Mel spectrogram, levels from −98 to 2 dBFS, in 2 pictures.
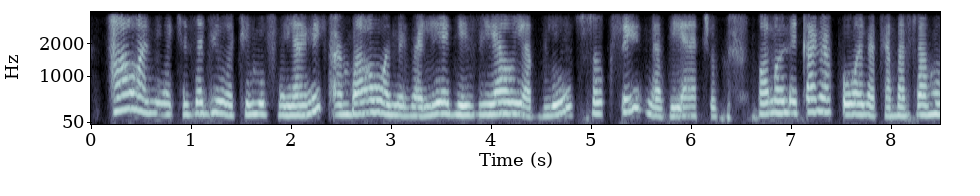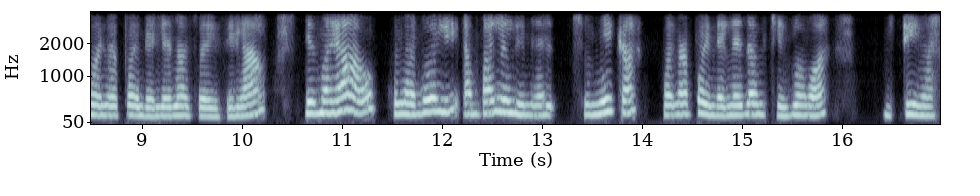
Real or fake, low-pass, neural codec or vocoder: fake; 3.6 kHz; codec, 16 kHz, 1 kbps, FreqCodec, smaller model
